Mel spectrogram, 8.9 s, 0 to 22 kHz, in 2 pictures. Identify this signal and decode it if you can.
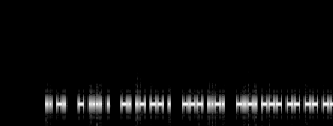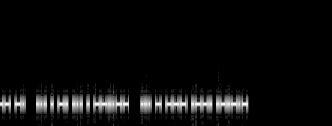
Morse code, heard as a keyed tone, about 50 wpm, 700 Hz. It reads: IN THE NAME OF COMMON SENSE, STOP.
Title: Sentences from Top 1000 Words - Review Part 4 - 50wpm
